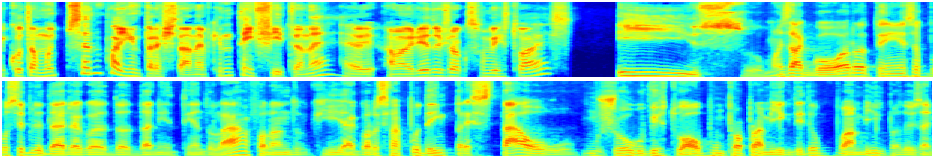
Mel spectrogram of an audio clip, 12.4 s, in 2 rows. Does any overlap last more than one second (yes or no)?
no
